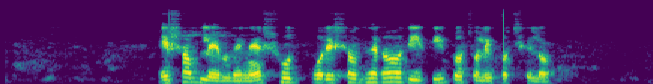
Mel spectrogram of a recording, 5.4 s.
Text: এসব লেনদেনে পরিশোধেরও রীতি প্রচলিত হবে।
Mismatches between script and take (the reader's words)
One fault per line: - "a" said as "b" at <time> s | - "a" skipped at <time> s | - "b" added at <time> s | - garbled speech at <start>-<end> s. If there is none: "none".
- "সুদ" added at 2.3 s
- "হবে" said as "ছিল" at 4.3 s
